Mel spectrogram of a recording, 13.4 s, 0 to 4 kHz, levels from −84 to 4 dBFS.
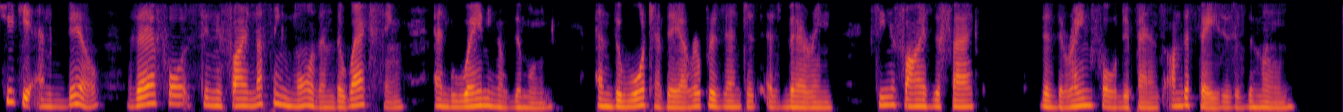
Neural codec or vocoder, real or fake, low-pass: codec, 16 kHz in and 24 kHz out, 2.2 kbps, FireRedTTS-2 codec; fake; 3.6 kHz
